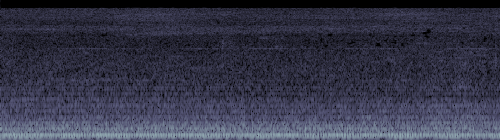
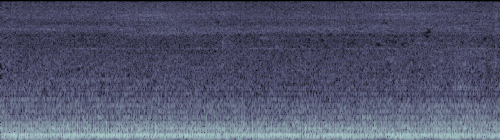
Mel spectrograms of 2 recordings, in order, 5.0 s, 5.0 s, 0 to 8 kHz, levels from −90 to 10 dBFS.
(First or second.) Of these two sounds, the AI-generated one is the second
